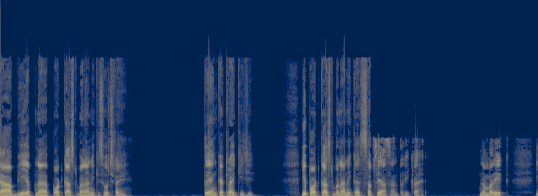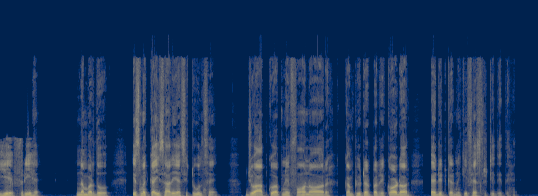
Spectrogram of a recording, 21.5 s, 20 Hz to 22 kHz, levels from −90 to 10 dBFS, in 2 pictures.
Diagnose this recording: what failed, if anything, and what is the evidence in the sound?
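Adaptive stream at a lower bitrate, 7.41 to 11.41 s: a network slowdown forced an abrupt, gapless switch to a leaner codec encode with nothing above 6.7 kHz.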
